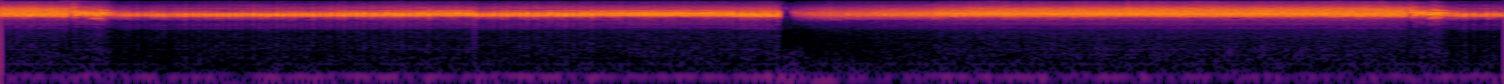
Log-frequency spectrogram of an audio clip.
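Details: Grasshopper stridulating: a steady, very high-pitched hissing buzz runs almost without pause, briefly dipping near the middle before resuming at full strength, with nothing else audible beneath it.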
